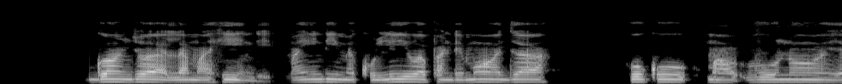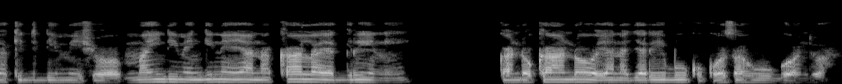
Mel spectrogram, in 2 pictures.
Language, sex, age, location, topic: Swahili, female, 18-24, Kisumu, agriculture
